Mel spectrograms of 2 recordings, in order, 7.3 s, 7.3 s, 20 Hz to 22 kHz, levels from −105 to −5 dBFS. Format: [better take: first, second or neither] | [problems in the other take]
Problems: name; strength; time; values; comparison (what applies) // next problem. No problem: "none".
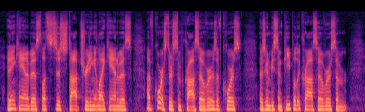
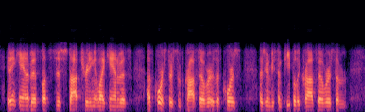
first | phone-call audio; poor line; nothing above 3.5 kHz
